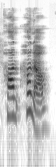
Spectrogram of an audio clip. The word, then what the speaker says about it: Hanau: At the time, it was called Hanau. Ugh, that's not how it's pronounced. Hanau? H-A-N-A-U. – Hanau. – Hanau, yeah. They were born in this town, and their parents had 9 children, only 6 of whom survived, because that was pretty standard.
